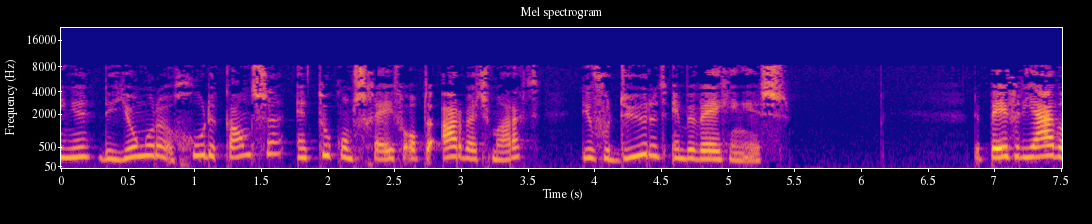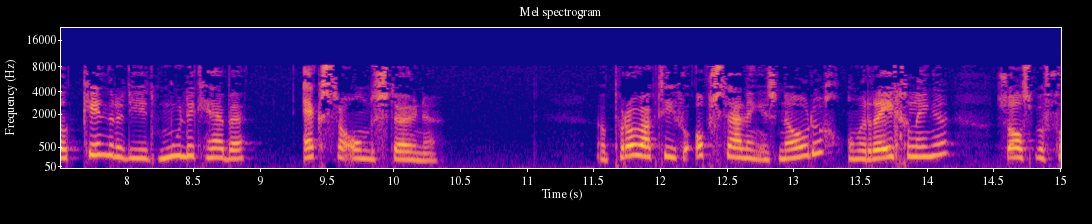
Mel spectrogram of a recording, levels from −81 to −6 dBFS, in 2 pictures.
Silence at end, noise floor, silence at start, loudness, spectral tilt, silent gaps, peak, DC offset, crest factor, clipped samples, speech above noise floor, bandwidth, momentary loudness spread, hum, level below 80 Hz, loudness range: 0 s; -61 dBFS; 0 s; -21 LUFS; -3 dB/octave; none; -2 dBFS; under 0.1%; 22 dB; under 0.1%; 39 dB; 8.8 kHz; 10 LU; none; -62 dBFS; 4 LU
